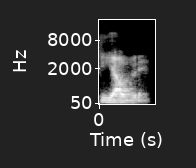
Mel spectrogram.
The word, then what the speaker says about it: Yahweh: just call it are proper pronunciation of the holy name of our God is Yahweh sorry that you wrote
